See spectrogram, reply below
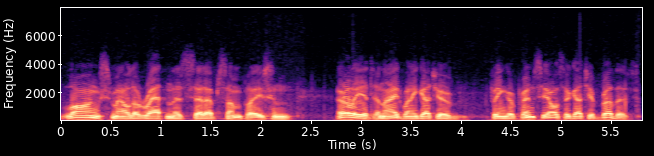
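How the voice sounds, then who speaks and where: An actor playing a blunt, skeptical American detective captain in 1940s radio style, on a tinny old broadcast. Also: male voice, lowish voice, quick pace, close to an everyday voice. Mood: brisk authority. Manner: blunt, commanding, sardonic.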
